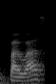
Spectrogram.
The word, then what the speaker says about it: Boaz: Bose for number one how do you pronounce it Boaz it is Boaz lovely and where is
